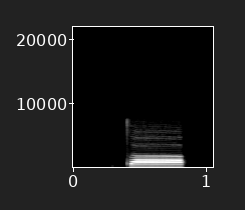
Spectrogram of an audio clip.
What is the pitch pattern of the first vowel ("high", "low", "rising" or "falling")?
high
